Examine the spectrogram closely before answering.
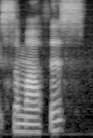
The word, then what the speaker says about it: Psamathes: Or you could go for maybe an easier version to say in English would be Psamathes without the P and the Th.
